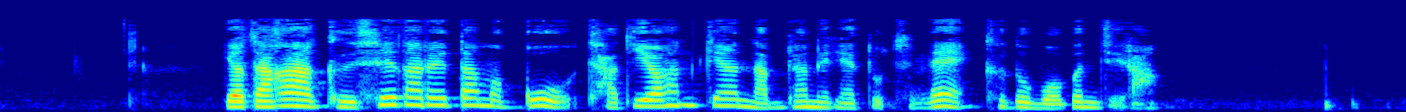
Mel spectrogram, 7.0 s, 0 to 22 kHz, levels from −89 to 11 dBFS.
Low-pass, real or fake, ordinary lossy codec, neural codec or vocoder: 10.8 kHz; fake; MP3, 48 kbps; codec, 24 kHz, 0.9 kbps, WavTokenizer, medium speech release version 2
